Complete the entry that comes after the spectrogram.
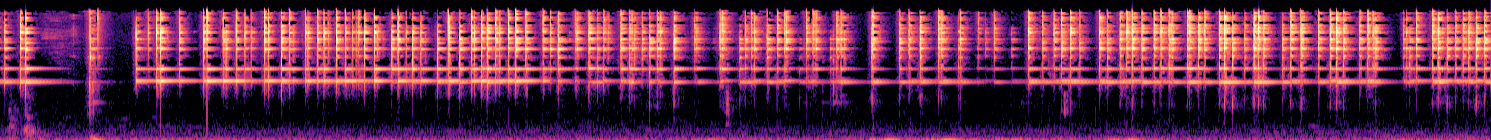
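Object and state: Glass bottle tapped with fingernails.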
